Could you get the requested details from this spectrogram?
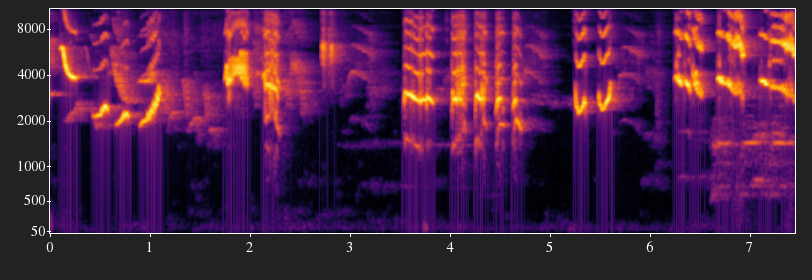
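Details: Oriental magpie-robin in provoking song aimed at slower-tempered birds: bursts of looping whistles and harsh scratchy chatter separated by short gaps, ending in rapid clipped notes.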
